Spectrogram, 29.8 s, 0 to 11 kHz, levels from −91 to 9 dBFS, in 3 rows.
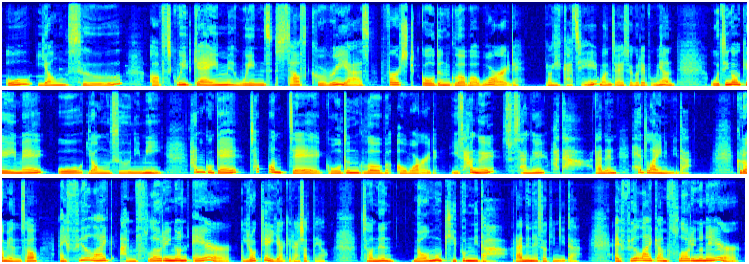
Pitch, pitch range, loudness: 210 Hz, 165-260 Hz, -16 LUFS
